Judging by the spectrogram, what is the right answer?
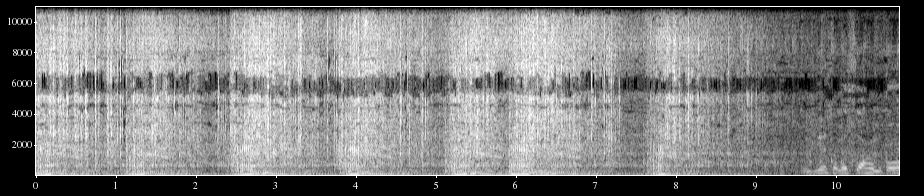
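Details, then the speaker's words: Bajaj Platina ES motorcycle: low clunking surge repeating about every 1.5 seconds over the running engine, appearing after long running, while riding and when revving stationary; suspected starter (self) gear, unconfirmed. "लेकिन यह आवाज आई तो बहुत देर बाद चलाने के बाद समझ में आया चलाने पर और खड़ी रेस गाड़ी रेस लेने पर भी आ रहा"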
